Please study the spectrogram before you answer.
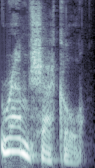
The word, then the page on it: ramshackle: British English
